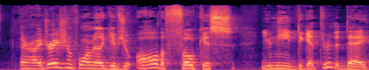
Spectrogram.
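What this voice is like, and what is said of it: Voice cracks high. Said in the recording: “my voice cracked. I'm fucking Mickey Mouse.”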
